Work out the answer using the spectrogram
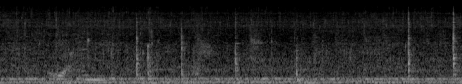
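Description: Chicken gizzards, hearts and tails sizzling in adobo sauce that has cooked almost dry, with scattered sharp pops and ticks over a steady low hum.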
